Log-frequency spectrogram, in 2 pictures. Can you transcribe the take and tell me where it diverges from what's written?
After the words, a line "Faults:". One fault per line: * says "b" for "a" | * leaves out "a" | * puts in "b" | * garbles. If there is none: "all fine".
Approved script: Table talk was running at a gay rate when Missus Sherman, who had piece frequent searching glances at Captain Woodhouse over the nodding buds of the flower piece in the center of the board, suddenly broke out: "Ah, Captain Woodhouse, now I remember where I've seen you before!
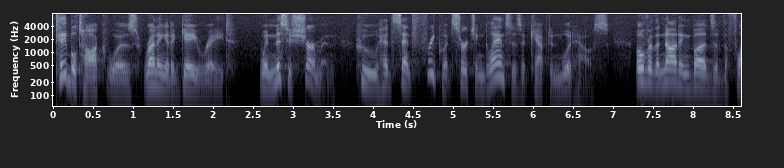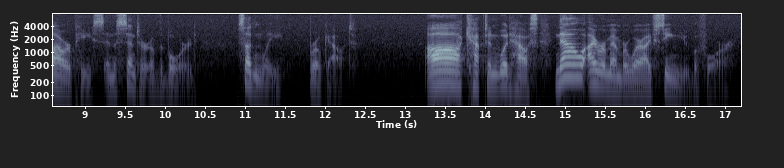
Table talk was running at a gay rate when Missus Sherman, who had sent frequent searching glances at Captain Woodhouse over the nodding buds of the flower piece in the center of the board, suddenly broke out: "Ah, Captain Woodhouse, now I remember where I've seen you before!
Faults:
* says "sent" for "piece"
